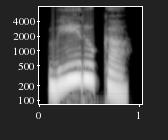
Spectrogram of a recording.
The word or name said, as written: ಭೀರುಕ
